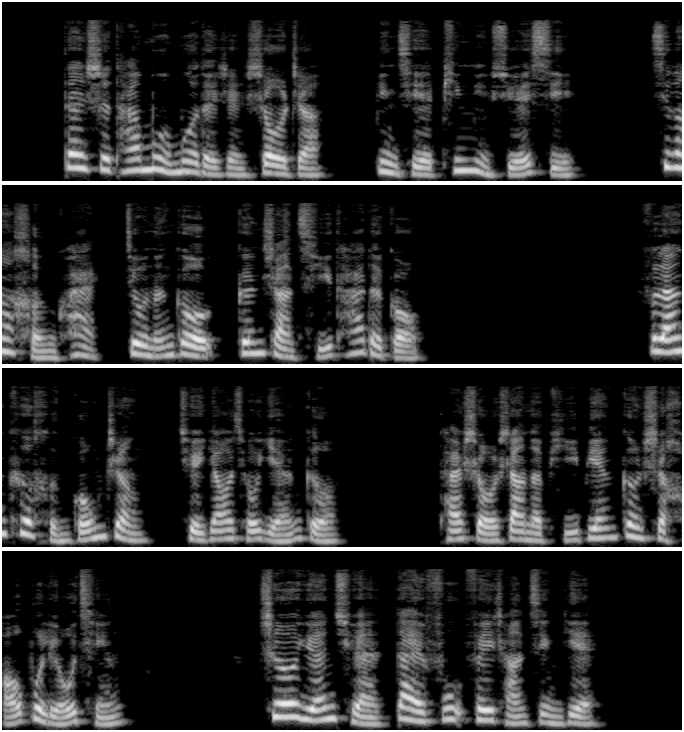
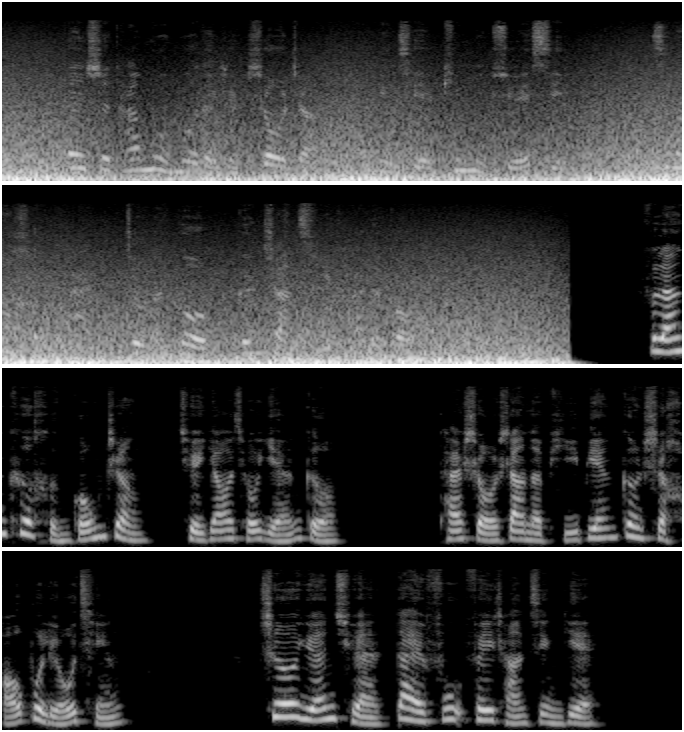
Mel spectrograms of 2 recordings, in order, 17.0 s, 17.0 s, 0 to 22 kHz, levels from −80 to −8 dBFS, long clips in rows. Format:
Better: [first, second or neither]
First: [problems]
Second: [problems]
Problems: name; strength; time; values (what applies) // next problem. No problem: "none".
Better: first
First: none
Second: wind noise on the microphone; heavy; until 8 s; 1 dB above the speech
